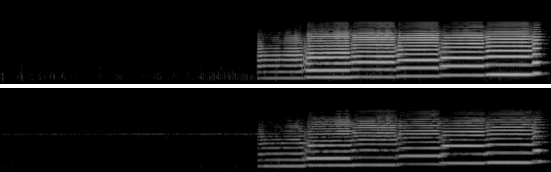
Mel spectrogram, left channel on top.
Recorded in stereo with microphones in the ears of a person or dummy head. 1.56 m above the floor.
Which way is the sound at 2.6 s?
60° left (ahead or behind).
